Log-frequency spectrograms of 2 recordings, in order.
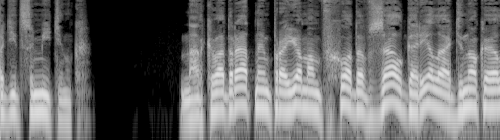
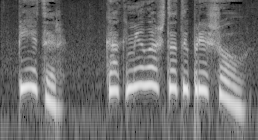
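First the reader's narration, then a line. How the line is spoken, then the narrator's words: Cheerful. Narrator (Russian): весело сказала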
